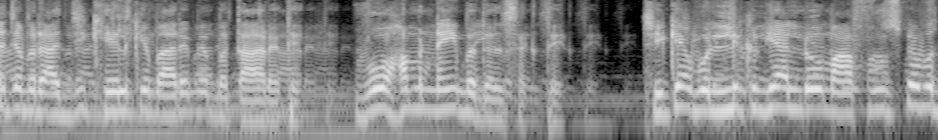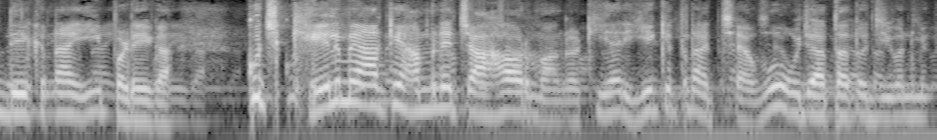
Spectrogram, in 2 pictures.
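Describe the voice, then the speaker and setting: A man delivering a spiritual sermon in a slightly high voice, with music playing beneath him throughout. He sings out lines of verse slowly and then explains them in plain talk. He keeps asking his listeners questions and answering them himself. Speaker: spiritual speaker. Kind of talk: devotional discourse. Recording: background music under the voice.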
